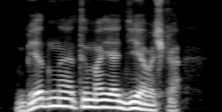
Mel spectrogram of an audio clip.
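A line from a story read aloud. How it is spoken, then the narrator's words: Mumbling. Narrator (Russian): пробормотал Гош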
